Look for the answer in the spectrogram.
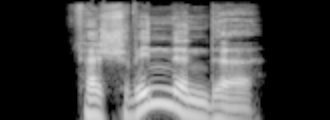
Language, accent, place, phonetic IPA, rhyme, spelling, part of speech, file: German, Germany, Berlin, [fɛɐ̯ˈʃvɪndn̩də], -ɪndn̩də, verschwindende, adjective, De-verschwindende.ogg
- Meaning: inflection of verschwindend: 1. strong/mixed nominative/accusative feminine singular 2. strong nominative/accusative plural 3. weak nominative all-gender singular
